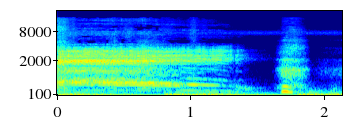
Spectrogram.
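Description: A long, high-pitched scream-like cry, held for about a second and a half and falling slightly in pitch before it stops.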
